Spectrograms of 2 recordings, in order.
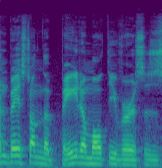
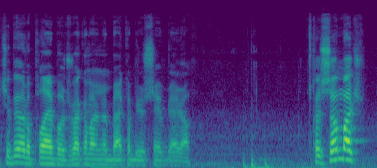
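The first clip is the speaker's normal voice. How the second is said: speaking with mouth full of food; 2 semitones lower than usual. Speaker still eating French toast while talking, talking with mouth full. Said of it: "I'm still eating French toast".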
